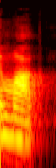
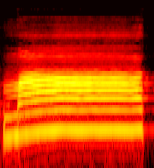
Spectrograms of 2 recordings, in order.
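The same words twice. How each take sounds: First: Said in the usual way. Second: Long "а", then a separate "к"; stretched "мак". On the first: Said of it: "скільки звуків в слові". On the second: Shown as a demonstration. Teacher showing children the last sound, stretched "мак". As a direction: draw out "мак" up to the final "к". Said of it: "і останній звук".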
